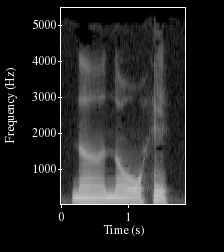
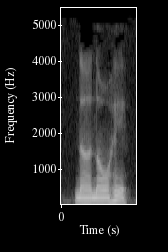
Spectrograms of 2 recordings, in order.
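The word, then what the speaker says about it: nvnohi: N no he. N no he. N no he.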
